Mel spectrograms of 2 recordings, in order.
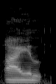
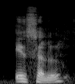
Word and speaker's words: aisle: Aisle là, c'est A-I-S-L-E. Vous prononcez aisle. Il marque Essel.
